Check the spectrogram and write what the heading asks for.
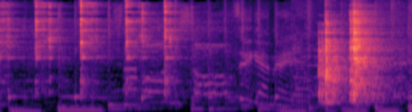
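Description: Metal spoon clinking and scraping against a ceramic plate as chopped green onion is pushed off into a pan: a few sharp clinks in the first two seconds, then a louder scrape near the end. Background music plays underneath.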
